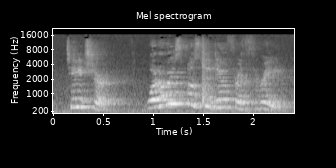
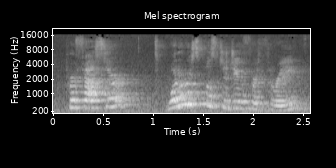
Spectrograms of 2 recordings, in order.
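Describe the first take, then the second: First: Teacher, called out high and louder, blunt; slightly rude. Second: Professor, lifted high and respectful, quick; polite address. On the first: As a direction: address the teacher a bit rudely. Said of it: "kind of rude". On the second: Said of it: "Totally different". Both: Pretend.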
